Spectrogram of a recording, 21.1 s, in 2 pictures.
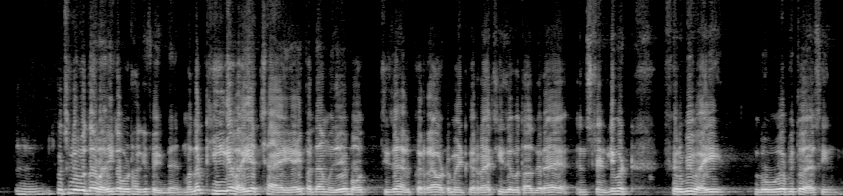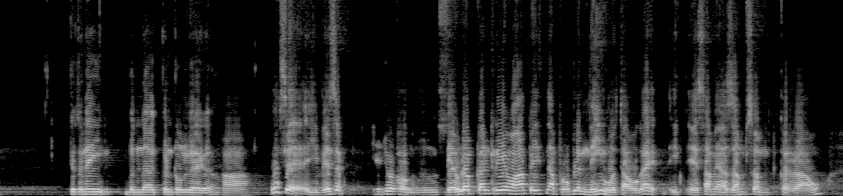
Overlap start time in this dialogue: none

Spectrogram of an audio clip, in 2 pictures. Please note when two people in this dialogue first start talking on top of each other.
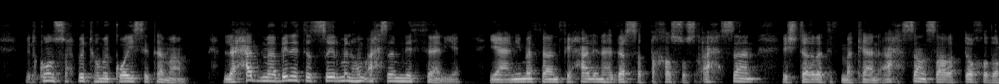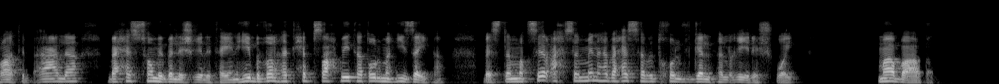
none

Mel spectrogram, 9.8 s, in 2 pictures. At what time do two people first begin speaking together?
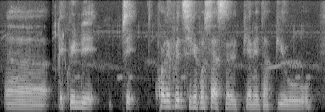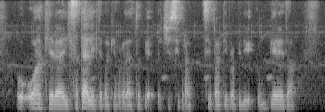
none

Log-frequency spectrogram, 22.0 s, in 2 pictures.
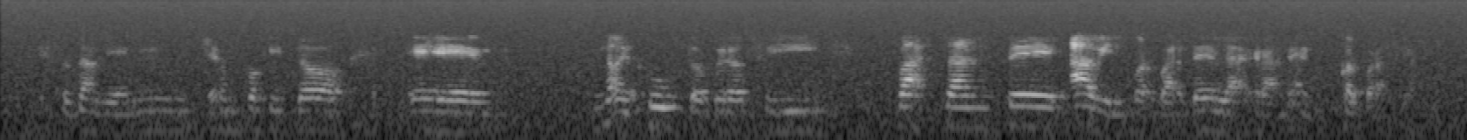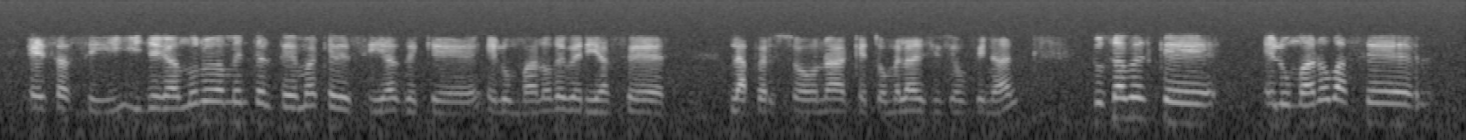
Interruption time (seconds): none

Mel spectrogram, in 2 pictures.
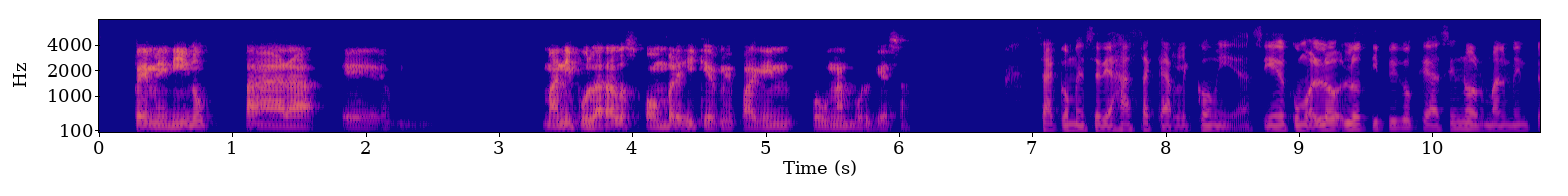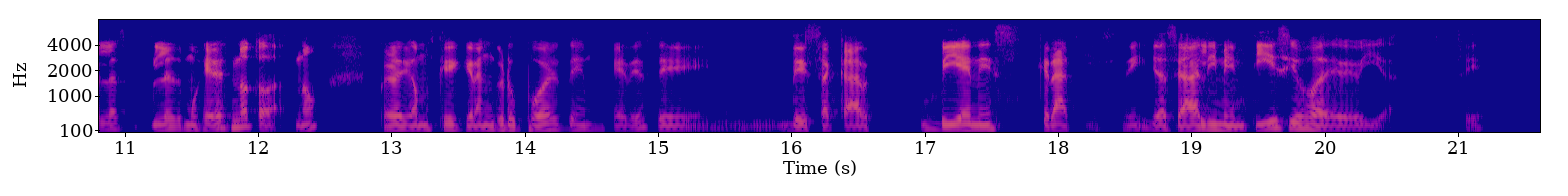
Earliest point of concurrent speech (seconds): none

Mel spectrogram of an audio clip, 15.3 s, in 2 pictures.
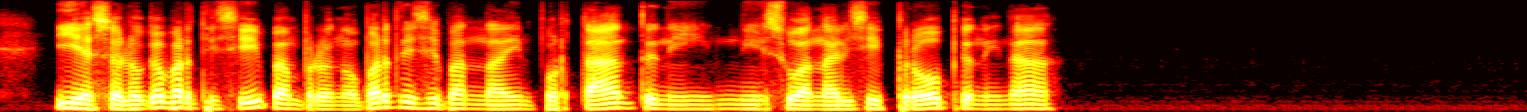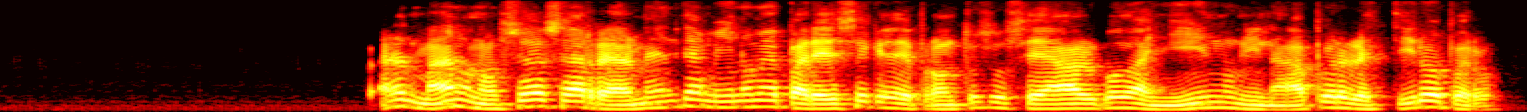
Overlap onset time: none

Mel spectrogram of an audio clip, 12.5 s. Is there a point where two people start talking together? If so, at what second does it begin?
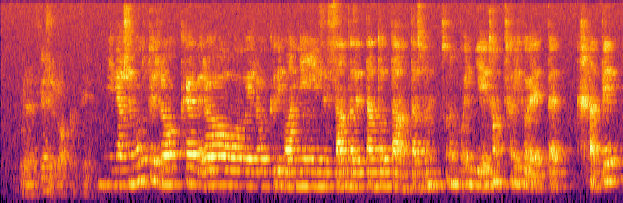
none

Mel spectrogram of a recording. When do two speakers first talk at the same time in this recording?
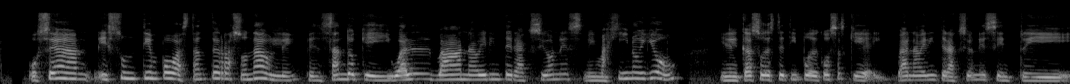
none

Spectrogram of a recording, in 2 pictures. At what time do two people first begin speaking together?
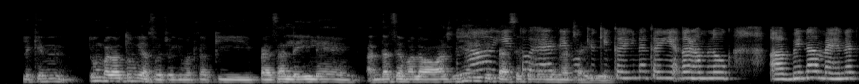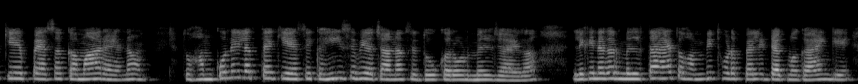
4.6 s

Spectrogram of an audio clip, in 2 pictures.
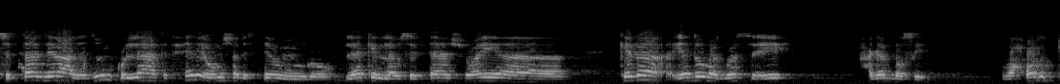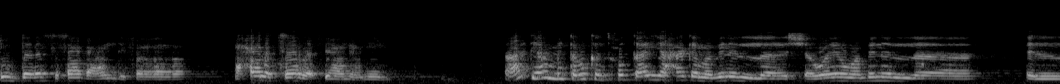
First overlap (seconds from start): none

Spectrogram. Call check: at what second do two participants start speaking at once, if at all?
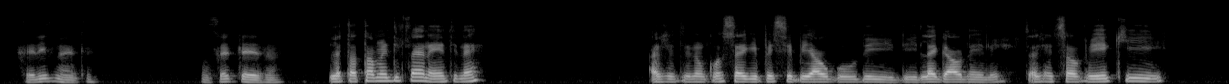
none

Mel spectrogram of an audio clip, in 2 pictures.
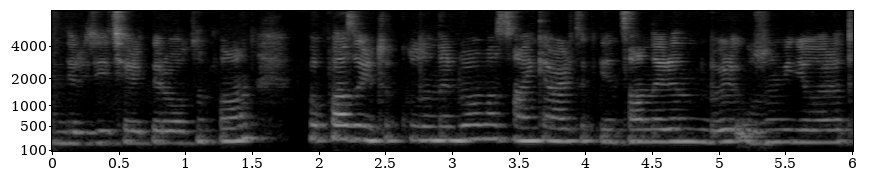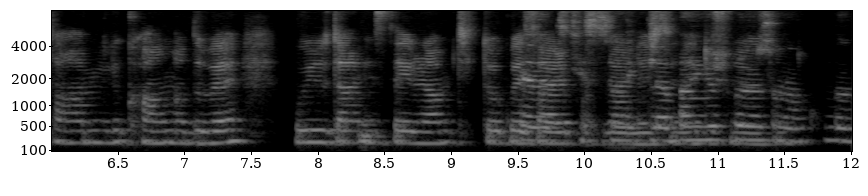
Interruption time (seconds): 9.5 s

